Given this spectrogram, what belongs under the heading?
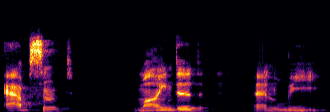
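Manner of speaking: "absent", "minded", "Lee" as separate chunks with pauses; teacher sounding out "absent", "minded", "Lee" in turn; broken into chunks. Shown as a demonstration. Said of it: "let's try pronouncing in some chunks".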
